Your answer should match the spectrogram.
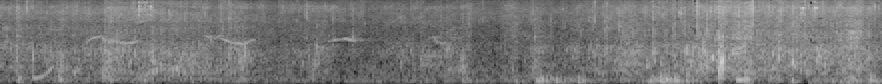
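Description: Dogs moving and splashing in shallow water, the splashing growing louder in the last second or so, with a few short high squeaks in the first two seconds.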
